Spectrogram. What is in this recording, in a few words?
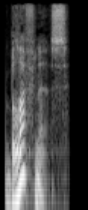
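"bluffness", British English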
